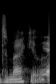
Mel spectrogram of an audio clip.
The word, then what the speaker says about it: Temecula: So you live in Temecula.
